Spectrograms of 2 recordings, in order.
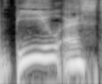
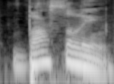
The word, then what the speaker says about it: bustling: 夹在这些高楼大厦之间图书馆哈，后面用的是 city bustling 哈，这个 bustling 哈非常熙熙攘攘哈，特别繁忙这个词 bustling，同学们注意一下这个 t 呢是不发音的 bustling 哈，陆家嘴 financial hub，这里面 hub 呢是指一个中心哈，一个枢纽哈， financial hub。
